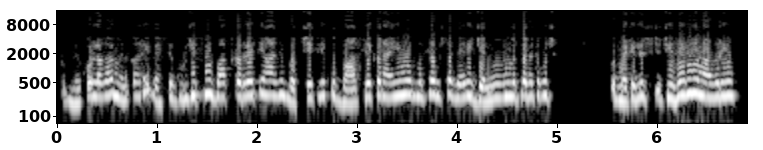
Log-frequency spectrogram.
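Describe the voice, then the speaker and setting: A middle-aged woman telling a devotional story at a satsang, talking fast and mixing in English words. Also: fairly high pitch, dry recording. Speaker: devotee sharing testimony. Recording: dull lo-fi dry recording.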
